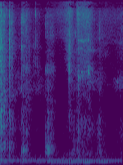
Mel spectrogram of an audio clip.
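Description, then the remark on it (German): A bar of hard chocolate being snapped apart in front of a microphone: several short, dry cracks at irregular intervals over a low steady hum, with no voices. “Ich zerbreche das vom Mikro.”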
